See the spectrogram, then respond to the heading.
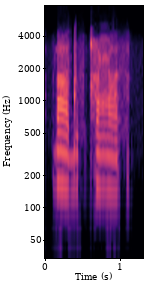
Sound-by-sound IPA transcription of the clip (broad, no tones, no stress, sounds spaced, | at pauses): ɽ a d u θ qʰ ɪ ʕ a θ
